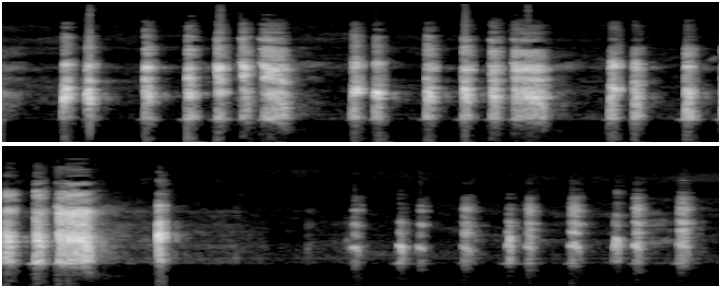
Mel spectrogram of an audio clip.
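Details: Partridges calling in their natural habitat: a rapid series of short, harsh clucking chirps in quick bursts for about four seconds, a brief pause, then a softer, evenly spaced run of similar notes. No other sounds stand out.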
